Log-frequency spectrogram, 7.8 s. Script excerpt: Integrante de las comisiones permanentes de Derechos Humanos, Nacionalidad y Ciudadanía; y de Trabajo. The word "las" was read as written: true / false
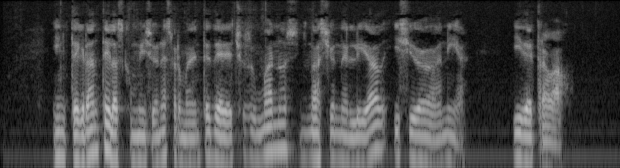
true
